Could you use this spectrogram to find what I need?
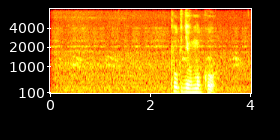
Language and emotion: Russian, neutral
